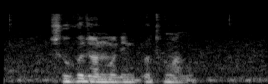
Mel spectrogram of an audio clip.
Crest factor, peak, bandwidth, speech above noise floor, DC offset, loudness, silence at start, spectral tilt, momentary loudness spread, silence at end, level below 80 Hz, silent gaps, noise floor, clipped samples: 18 dB; -8 dBFS; 11.5 kHz; 20 dB; under 0.1%; -25 LUFS; 0.1 s; -6 dB/octave; 24 LU; 0 s; -56 dBFS; none; -44 dBFS; under 0.1%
